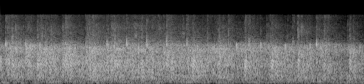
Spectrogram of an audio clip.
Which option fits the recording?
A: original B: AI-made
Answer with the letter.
A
